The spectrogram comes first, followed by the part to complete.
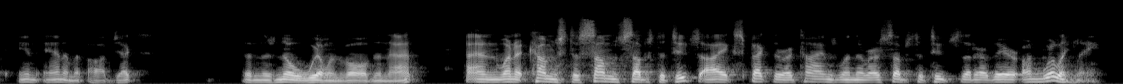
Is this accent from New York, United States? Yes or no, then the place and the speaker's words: no; Philadelphia, Pennsylvania, United States; because I come from Philadelphia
